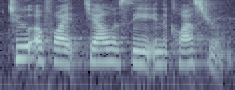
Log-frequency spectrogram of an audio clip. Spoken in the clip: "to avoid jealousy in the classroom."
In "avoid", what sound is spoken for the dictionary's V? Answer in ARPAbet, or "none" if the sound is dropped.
F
